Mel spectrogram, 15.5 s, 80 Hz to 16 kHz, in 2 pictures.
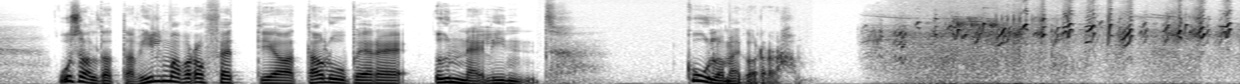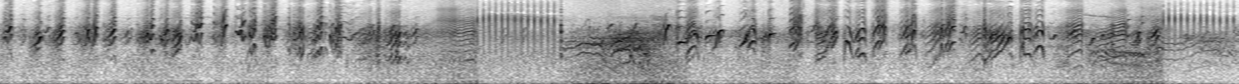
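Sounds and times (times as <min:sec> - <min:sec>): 
speech: 0:00.4 - 0:03.7, 0:04.3 - 0:05.8
barn swallow twittering song: 0:05.4 - 0:15.4.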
